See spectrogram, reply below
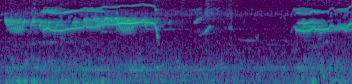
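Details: Young white-tailed eagles in a Bory Tucholskie nest, Poland, close to three weeks old and being fed: a sustained piercing whistled squeal ending abruptly, a pause, then another high piping call.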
